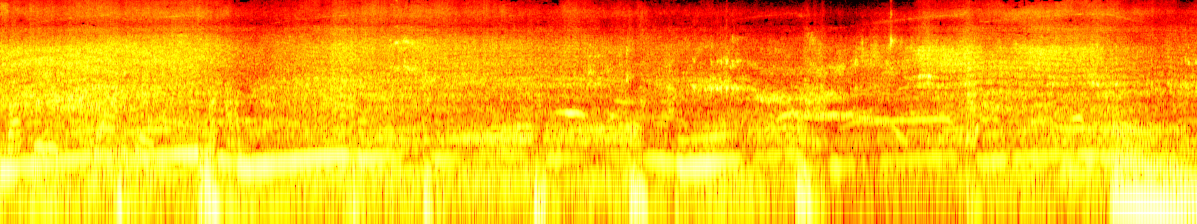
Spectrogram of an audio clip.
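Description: A car doing skids: its engine revs hard, the pitch climbing, dropping sharply and climbing again every couple of seconds, over a continuous squeal of spinning tyres.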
